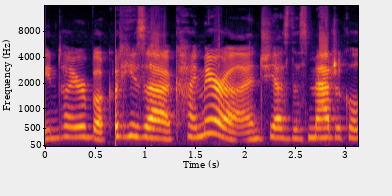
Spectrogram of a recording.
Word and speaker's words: chimera: looked up the pronunciation of and I've been pronouncing it wrong in my head the entire book but he's a chimera and she has this magical life where she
